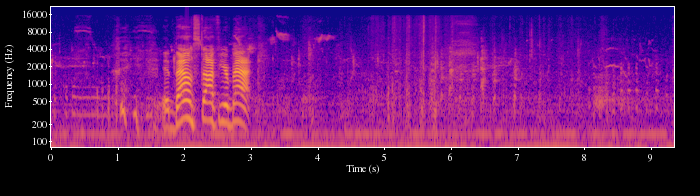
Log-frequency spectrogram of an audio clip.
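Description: Hens cluck softly now and then.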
